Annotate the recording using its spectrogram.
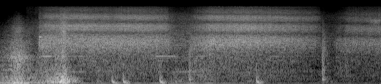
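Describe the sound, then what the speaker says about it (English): A steam locomotive hisses loudly and continuously, broad rushing steam close by with a few low chuffing thumps and rubbing mechanical sounds beneath, and no voices. "Steam locomotive."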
